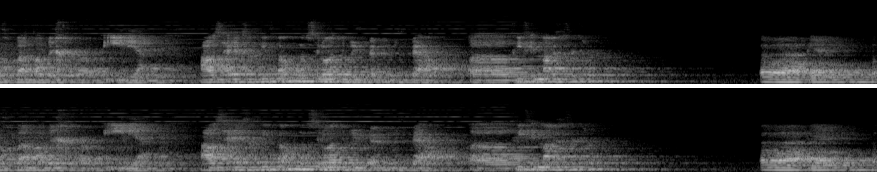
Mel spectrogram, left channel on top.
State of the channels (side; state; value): both; normal; correlation 0.31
